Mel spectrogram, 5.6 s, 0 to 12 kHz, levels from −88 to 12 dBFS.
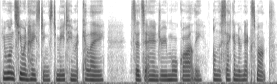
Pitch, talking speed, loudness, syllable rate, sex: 190 Hz, 225 wpm, -18 LUFS, 5.3 syllables/s, female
